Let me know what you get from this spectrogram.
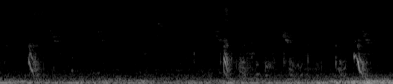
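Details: Six-day-old newborn Laika puppies from a hunting-dog litter in Ilsan, Korea: a few thin squeaks sliding downward, spaced irregularly across the clip, over a steady low rumble of background noise.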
